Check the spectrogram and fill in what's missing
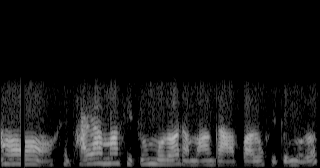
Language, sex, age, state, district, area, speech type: Assamese, female, 60+, Assam, Golaghat, rural, conversation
